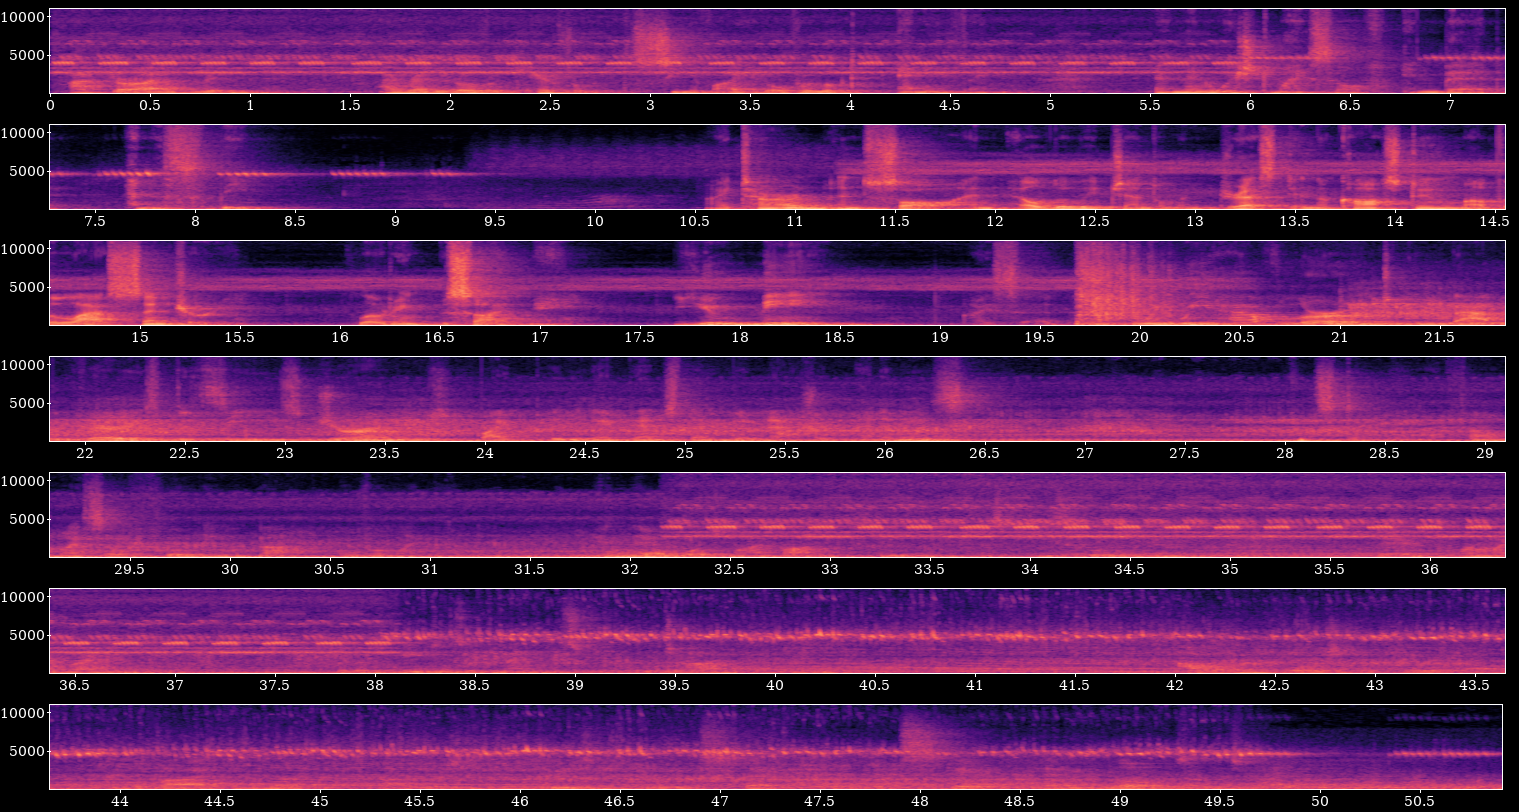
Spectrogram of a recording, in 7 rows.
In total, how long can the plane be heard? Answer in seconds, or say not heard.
30 s.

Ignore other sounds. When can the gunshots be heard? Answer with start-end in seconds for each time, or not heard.
19.6-21.1.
